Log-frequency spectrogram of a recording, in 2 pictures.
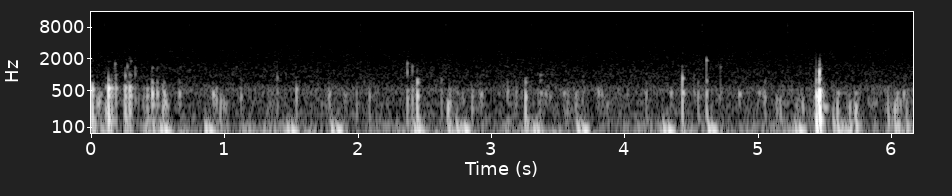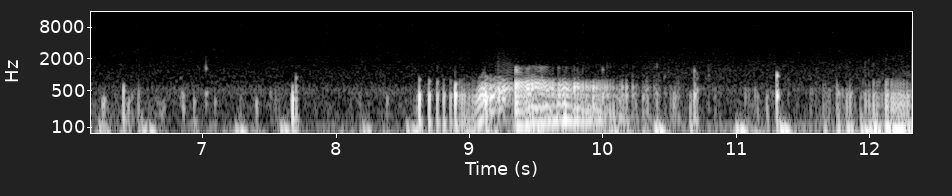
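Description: Quiet irregular clicks and gurgles, then a longer growling rumble near the end; ordinary stomach growling.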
